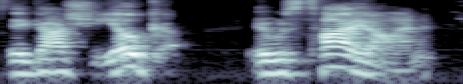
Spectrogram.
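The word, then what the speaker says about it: Taillon: pronounce higashioka it was tie on it's always two syllables buddy but the fact that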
